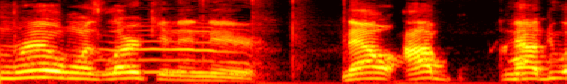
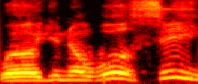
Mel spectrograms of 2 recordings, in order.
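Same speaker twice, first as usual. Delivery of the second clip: acted frightened voice, lower pitch; 3 semitones lower, 4 dB quieter than usual. Retelling how Tyson pushed for a rematch, quoting Roy's reply: imitating Roy sounding scared. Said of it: "Roy was scared to say something".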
